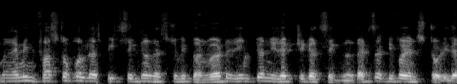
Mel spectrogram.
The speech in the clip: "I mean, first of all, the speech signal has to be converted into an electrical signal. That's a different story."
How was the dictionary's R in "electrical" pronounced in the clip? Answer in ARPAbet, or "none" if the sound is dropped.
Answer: R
